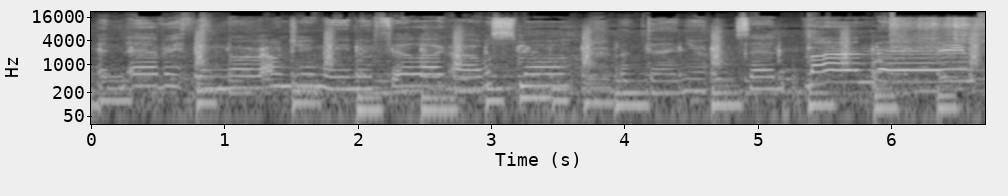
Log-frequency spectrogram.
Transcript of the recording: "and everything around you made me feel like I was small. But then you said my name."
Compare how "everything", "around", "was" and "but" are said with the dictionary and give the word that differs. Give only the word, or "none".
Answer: none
